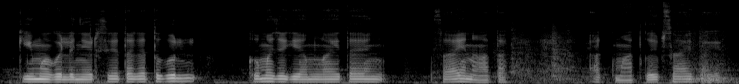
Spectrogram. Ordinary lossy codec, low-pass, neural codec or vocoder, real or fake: none; 19.8 kHz; none; real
